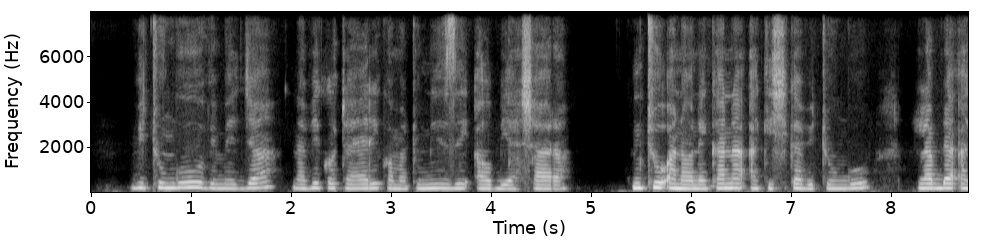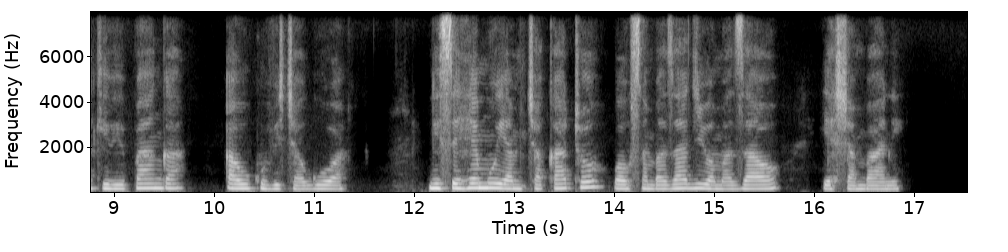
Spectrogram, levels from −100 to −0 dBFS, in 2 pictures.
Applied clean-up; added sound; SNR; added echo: neural mask model Resemble Enhance denoiser.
